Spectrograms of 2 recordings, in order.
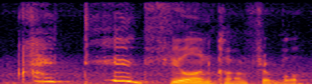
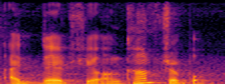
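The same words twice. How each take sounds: First: Did pushed up, rest softer; stress on DID. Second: Said in the usual way. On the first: Shown as a demonstration. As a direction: lean on did, admit it quietly. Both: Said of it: "I'll be honest".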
